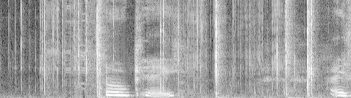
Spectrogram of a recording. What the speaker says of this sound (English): I think I just have to keep unwrapping this LOL.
